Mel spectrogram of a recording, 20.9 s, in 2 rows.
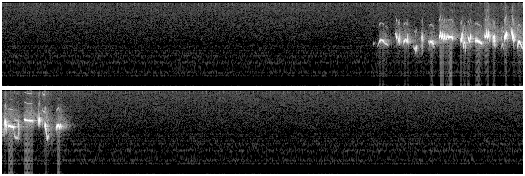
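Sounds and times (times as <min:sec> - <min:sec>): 
sage thrasher: 0:07.4 - 0:11.8.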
